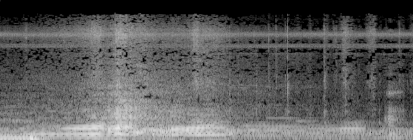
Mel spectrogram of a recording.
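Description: A motor vehicle driving past, its engine and tyre noise swelling to a peak about two seconds in and then fading away.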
